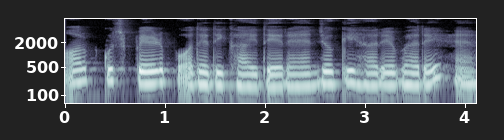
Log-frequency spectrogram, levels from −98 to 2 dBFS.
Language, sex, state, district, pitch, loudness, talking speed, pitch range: Hindi, female, Bihar, Patna, 190 Hz, -16 LUFS, 190 wpm, 175-210 Hz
